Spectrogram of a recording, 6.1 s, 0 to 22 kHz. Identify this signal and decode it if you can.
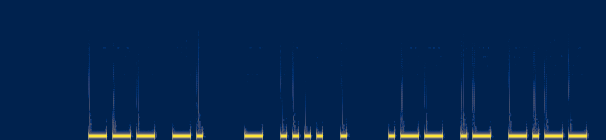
Morse code, heard as a keyed tone, about 20 wpm, 700 Hz. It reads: ON THE WAY
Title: Build A Phrase - 4-Word Phrases - 20wpm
